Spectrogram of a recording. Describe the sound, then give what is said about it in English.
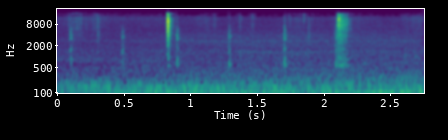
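A car turn signal clicks while the car is being driven: faint, regularly spaced ticks sit over a steady low road and engine rumble. “And I'm driving right now, by the way. There's my turn signal.”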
